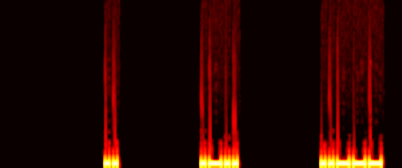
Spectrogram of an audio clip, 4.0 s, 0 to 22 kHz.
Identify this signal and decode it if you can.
Morse code, heard as a keyed tone, about 30 wpm, 700 Hz. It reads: I L 2
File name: 081 Lesson 14e - Number 2 - Three Characters 30wpm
